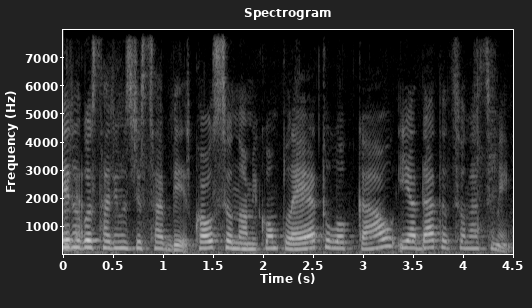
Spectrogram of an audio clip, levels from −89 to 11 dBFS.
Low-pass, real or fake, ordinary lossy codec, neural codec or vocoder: none; real; none; none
